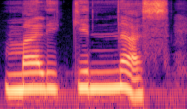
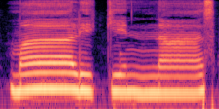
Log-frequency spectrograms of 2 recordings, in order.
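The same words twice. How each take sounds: First: The vowel after the m is short. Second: The vowel after the m is long. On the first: The speaker calls it right. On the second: The speaker calls it wrong.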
